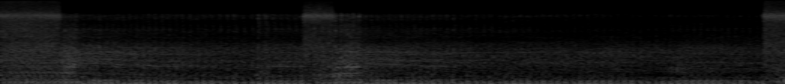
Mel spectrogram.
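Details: Gas power washer engine, previously rough, cutting out and low on power (a new spark plug didn't help), after the fuel line and filter were serviced: low, even drone under the spray hiss, no stumbling or surging; problem apparently solved, running properly under load.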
